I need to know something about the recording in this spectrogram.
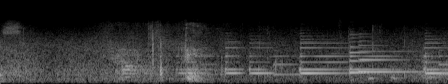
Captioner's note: clears throat; chuckling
